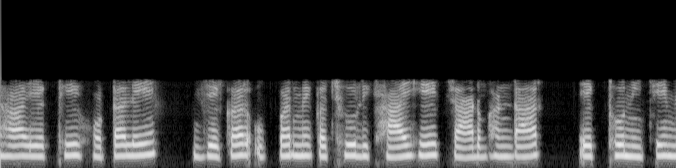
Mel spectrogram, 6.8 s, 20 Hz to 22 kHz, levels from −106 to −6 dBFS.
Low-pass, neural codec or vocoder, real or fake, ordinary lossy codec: 3.6 kHz; codec, 16 kHz, 16 kbps, FreqCodec, smaller model; fake; none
